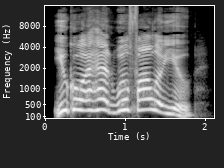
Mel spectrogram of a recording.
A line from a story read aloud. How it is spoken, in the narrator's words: Jack shouted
